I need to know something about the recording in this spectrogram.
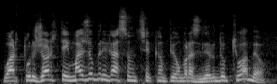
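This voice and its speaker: A man's voice: high voice, animated, rapid-fire. A Brazilian man working as a football pundit, debating in an insistent, argumentative way. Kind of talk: lively sports debate.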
